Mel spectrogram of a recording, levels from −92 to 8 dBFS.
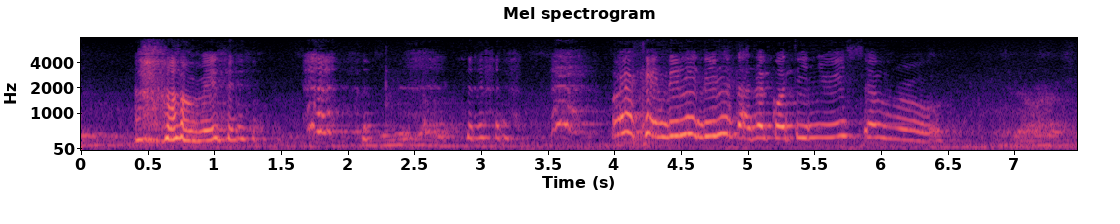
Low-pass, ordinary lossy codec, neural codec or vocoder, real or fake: none; none; codec, 16 kHz, 8 kbps, FunCodec, trained on Chinese and English, 25 frames a second; fake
